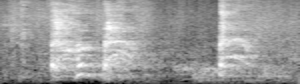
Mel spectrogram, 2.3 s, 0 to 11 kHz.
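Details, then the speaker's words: Three short, fairly dry coughs given on request from an adult at a COVID-19 ambulatory assessment centre, with quiet room noise. The adult has a temperature of 38.7 °C, oxygen saturation of 95–96% and one episode of diarrhea. Voluntary cough. "Vous pouvez tousser un peu, comment vous entendez tousser?"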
